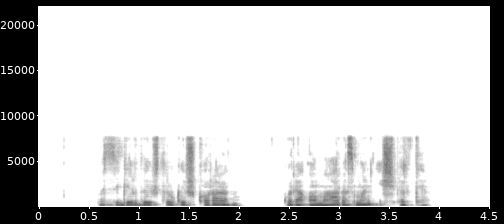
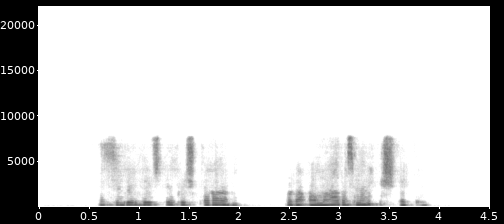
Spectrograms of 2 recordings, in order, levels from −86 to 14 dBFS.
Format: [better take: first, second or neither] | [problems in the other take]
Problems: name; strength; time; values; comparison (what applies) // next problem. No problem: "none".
first | noise reduction (neural mask model Resemble Enhance denoiser)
